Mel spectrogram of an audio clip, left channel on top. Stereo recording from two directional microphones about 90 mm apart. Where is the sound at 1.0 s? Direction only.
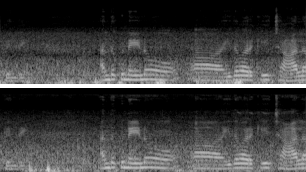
5° right (ahead or behind).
